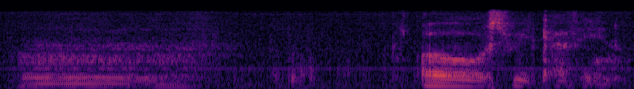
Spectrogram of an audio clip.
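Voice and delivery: low, soft, slow sigh of bliss; low hushed murmur of contentment; blissful. Real, not acted. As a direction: croon lovingly to your coffee. Savouring beloved caffeine.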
